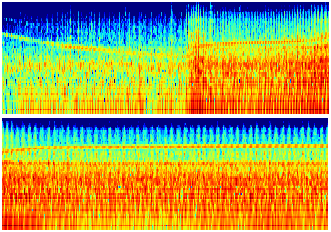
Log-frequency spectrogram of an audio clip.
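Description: Tractor engine running with a drivetrain whine that falls in pitch over the first few seconds, a single loud metallic clunk about four seconds in, then the whine climbs and holds steady as the engine runs up.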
